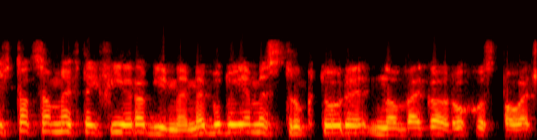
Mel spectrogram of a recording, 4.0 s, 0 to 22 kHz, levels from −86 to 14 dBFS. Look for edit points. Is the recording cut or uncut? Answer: uncut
